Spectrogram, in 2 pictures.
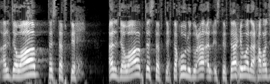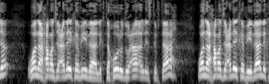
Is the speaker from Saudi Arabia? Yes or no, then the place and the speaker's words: yes; Saudi Arabia; وهو المفتى به عندنا في المملكة العربية السعودية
